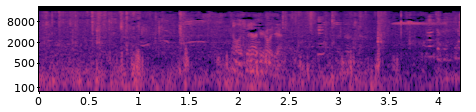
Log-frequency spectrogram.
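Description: Footsteps on a concrete walkway at a walking pace, about two steps a second, over an outdoor ambience with a low rumble and faint distant calls.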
